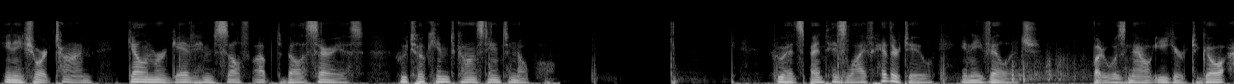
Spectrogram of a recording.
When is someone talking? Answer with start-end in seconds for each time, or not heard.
0.0-5.6, 7.3-12.3.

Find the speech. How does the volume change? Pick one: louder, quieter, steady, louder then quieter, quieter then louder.
steady.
